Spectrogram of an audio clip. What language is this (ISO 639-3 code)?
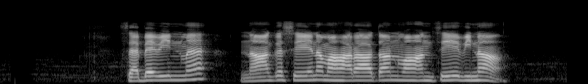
sin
